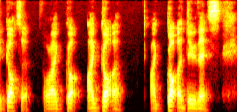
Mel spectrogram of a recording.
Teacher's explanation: that's using the glottal T sound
